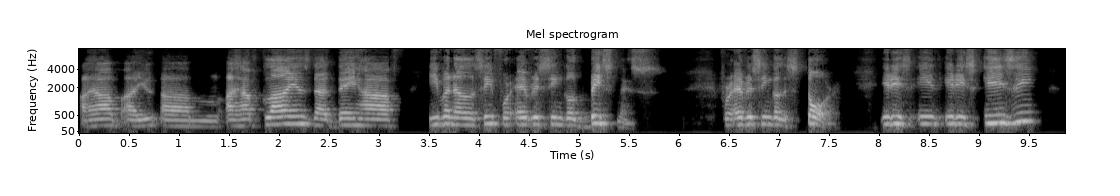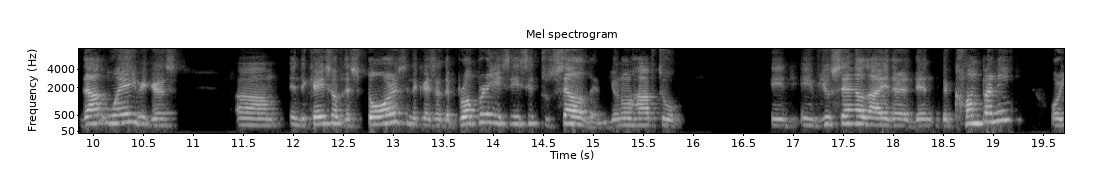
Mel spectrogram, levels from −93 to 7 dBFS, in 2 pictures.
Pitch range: 180-230 Hz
